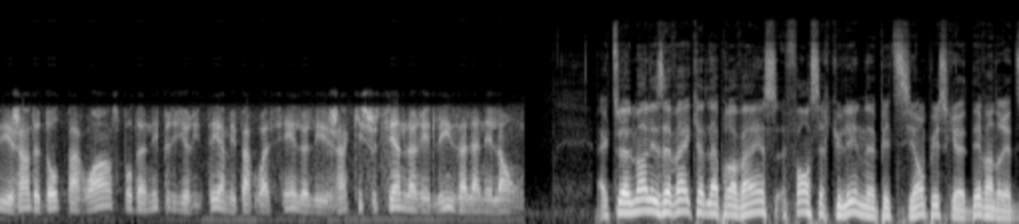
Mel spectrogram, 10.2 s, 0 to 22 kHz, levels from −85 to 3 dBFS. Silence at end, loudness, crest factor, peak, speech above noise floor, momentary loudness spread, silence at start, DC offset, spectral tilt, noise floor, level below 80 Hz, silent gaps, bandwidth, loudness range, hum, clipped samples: 0 s; -18 LUFS; 18 dB; 0 dBFS; 38 dB; 10 LU; 0 s; under 0.1%; -5.5 dB/octave; -55 dBFS; -40 dBFS; none; 15.5 kHz; 6 LU; none; under 0.1%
